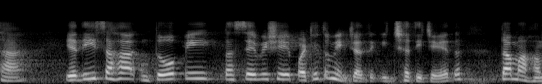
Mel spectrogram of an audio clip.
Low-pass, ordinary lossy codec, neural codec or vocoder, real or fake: none; none; codec, 16 kHz, about 1 kbps, DyCAST, with the encoder's durations; fake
